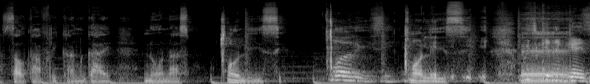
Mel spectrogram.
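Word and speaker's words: Mxolisi: It's not Molisi, it's Olisi. I can pronounce his name, but it's going to be funny for our community here. Our community is international, bro. Yeah, Molisi is M-XOLISO. So the X is, yes.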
